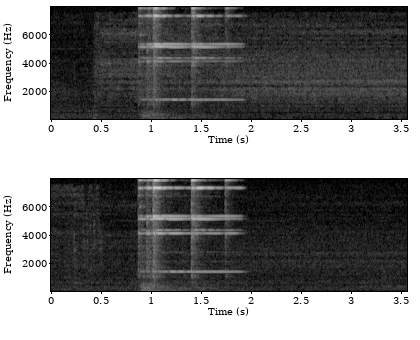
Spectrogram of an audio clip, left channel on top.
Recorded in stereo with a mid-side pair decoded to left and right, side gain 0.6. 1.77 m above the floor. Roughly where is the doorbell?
Ahead right.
